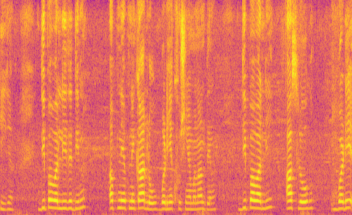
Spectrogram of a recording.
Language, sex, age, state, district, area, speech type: Dogri, female, 18-30, Jammu and Kashmir, Kathua, rural, spontaneous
